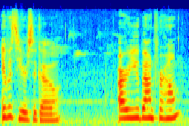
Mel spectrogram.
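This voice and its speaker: An actress playing a witty, eloquent high school girl with a precise, wry manner in a period audio drama. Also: moderate pace, a little hiss or hum, natural voice. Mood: coolly polite.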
